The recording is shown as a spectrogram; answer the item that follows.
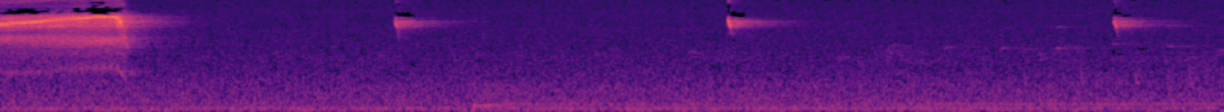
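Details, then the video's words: Barred owl and her babies, wild in Canada; a loud rasping hiss at the start, then three short sharp high chips spaced over a second apart, with a faint low hum. "Barred Owl and her babies"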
